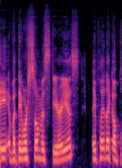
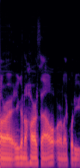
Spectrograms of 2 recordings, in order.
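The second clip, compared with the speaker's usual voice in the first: low, soft, flat, uninflected monotone; 9 semitones lower, 8 dB quieter than usual. Gamer retelling what fellow players said in a dungeon, imitating monotone talk. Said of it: "them talking like monotone".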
